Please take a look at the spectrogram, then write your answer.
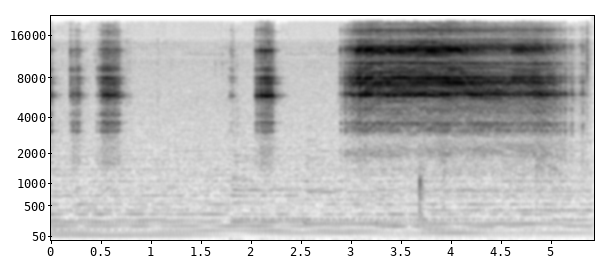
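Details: Hornby BR Class J15 locomotive that kept stopping on its own and wouldn't restart, motor wired directly during disassembly: after handling clicks, a thin high-pitched whirr runs steadily for about 2.5 s; the motor works fine.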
